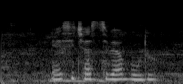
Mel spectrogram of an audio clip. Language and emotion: Russian, neutral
